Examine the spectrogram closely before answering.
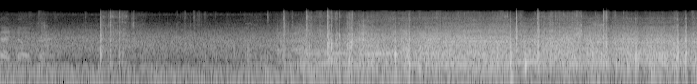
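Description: A skateboard clacks and knocks against concrete.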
